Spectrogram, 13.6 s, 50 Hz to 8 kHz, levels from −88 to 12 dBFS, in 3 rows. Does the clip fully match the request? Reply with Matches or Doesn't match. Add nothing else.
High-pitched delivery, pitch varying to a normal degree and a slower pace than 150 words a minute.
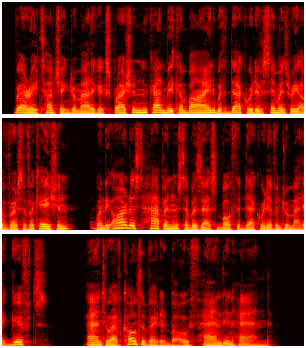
Doesn't match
